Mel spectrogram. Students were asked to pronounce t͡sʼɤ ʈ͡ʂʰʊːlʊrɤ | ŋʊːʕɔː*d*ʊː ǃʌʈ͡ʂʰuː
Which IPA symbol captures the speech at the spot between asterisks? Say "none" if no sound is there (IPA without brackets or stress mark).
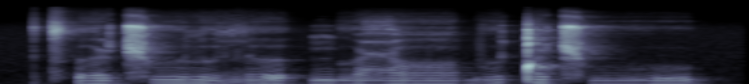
b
